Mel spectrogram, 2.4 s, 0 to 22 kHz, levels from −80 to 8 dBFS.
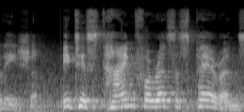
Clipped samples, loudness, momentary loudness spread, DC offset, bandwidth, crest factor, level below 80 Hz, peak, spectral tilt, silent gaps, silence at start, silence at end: under 0.1%; -14 LUFS; 9 LU; under 0.1%; 15.5 kHz; 14 dB; -40 dBFS; 0 dBFS; -4.5 dB/octave; none; 0 s; 0 s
